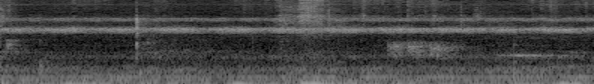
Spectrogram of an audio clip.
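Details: Farmed crickets trilling steadily in high sustained tones, accompanied by a faint background hum and a few brief knocks.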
